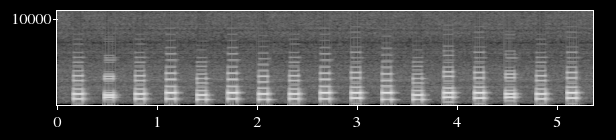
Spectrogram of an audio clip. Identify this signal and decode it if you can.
DTMF, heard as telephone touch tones, dialled by machine, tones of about 90 ms. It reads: 5*5616256931#9059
